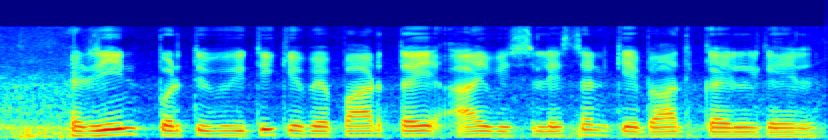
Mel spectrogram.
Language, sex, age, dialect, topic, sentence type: Maithili, male, 25-30, Southern/Standard, banking, statement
